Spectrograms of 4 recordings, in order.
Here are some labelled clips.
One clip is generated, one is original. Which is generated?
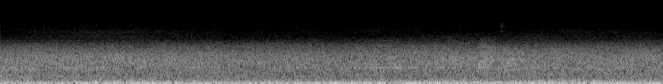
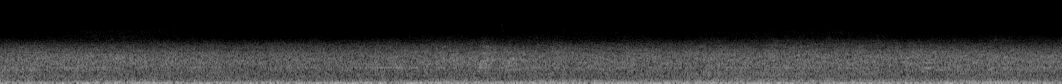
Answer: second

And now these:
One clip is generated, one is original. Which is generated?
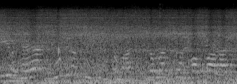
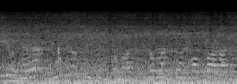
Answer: second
